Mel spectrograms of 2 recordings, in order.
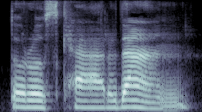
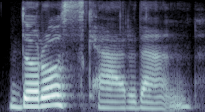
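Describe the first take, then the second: First: The stress falls on the final syllable of the second word. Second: The stress falls on the last syllable of the first word. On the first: It is the infinitive, to make. "infinitives, last syllable" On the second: It is a conjugated form, they made. "we're stressing the last syllable of درست"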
